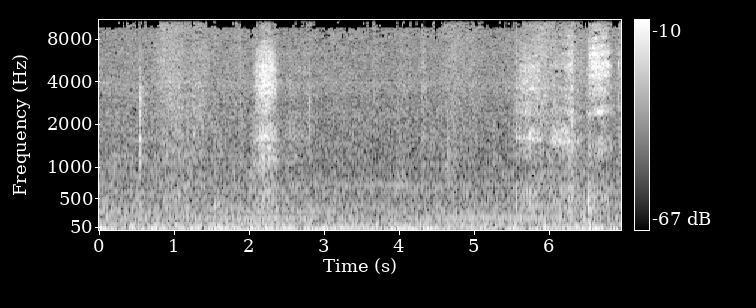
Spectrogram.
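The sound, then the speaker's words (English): A woman takes a few heavy, shaky, tearful breaths and sniffly intakes, separated by pauses over a steady low background rumble, with no talking. “She takes a few heavy breaths, dabs her eye with a knuckle, and straightens.”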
